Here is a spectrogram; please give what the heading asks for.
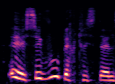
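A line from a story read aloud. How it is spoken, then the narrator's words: Joyful exclamation. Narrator (French): s'écria Fritz tout joyeux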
